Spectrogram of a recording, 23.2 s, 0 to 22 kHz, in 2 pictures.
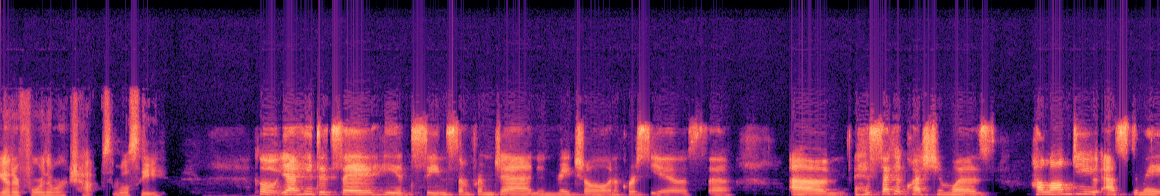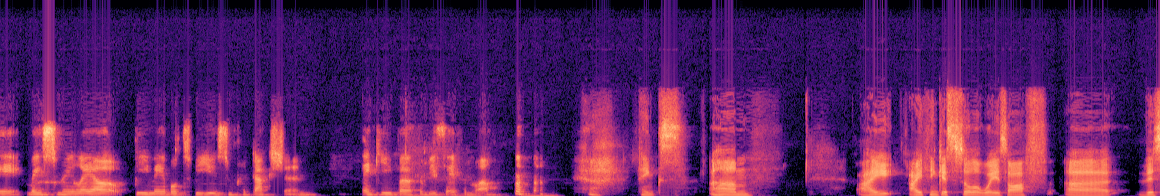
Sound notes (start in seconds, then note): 17.4 laughs; 17.4 sighs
